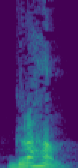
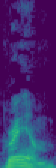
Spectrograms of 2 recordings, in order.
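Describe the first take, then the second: First: The name is said with an Indian accent. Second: The name is said without an Indian accent. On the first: "many Indians with an Indian accent will say" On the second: "not Graham"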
